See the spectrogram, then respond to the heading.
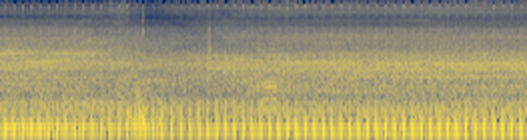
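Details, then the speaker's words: Ntorq scooter idling with a steady, even low thump after repair; the earlier engine rattle and ticking noise and the stalling are gone, the engine is quiet, and the CVT was also serviced. "so all good na to tahimik na yung makina nito"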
